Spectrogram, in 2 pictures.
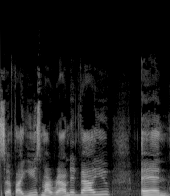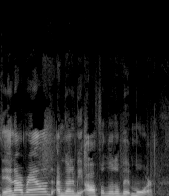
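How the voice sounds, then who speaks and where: A woman talks in a normal speaking voice, fairly high in pitch, with ordinary pitch variation at a moderate pace. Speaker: math teacher. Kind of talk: tutorial.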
